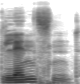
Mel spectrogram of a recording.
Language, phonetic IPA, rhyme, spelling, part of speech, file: German, [ˈɡlɛnt͡sn̩t], -ɛnt͡sn̩t, glänzend, adjective / verb, De-glänzend.ogg
- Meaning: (verb) present participle of glänzen; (adjective) 1. shiny, glossy 2. lustrous, gleaming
